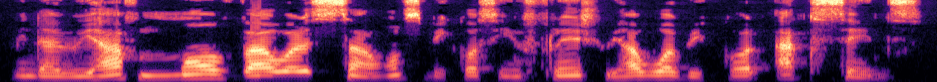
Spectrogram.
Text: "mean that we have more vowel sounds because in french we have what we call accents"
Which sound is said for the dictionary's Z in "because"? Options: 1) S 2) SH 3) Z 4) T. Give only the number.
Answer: 1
